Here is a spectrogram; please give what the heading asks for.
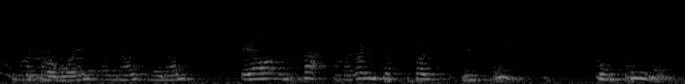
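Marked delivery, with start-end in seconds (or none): none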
